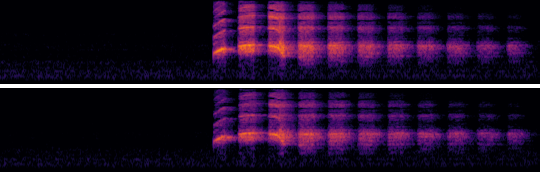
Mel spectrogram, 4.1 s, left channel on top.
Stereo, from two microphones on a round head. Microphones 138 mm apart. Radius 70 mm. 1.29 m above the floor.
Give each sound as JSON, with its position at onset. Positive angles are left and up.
{"t": 1.6, "sound": "a scream", "side_deg": 55, "distance_m": 0.6}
